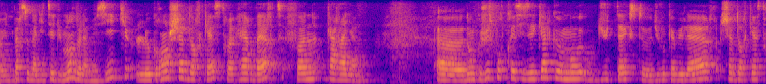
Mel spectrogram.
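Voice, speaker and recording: A woman giving a prepared practice speech to interpreters, relaxed and conversational, with frequent hesitations. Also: mid-range voice, roomy sound, highs cut off.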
